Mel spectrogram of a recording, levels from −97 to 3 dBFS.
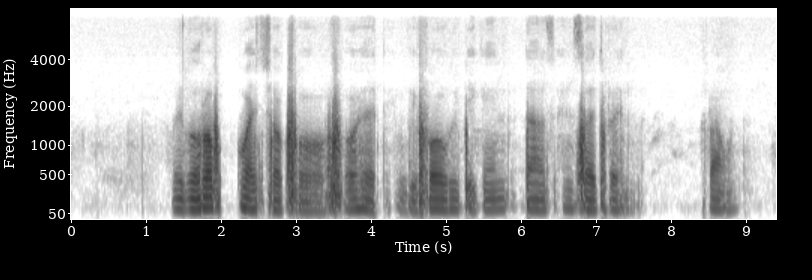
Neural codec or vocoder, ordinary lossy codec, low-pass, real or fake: vocoder, 24 kHz, 100 mel bands, Vocos; none; 7.2 kHz; fake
